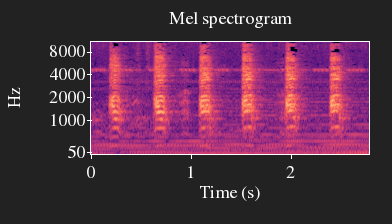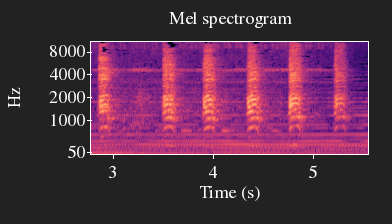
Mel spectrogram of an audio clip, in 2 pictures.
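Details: A goose honks repeatedly in a regular rhythm, roughly two harsh, nasal calls per second, with quiet instrumental music playing underneath throughout.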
